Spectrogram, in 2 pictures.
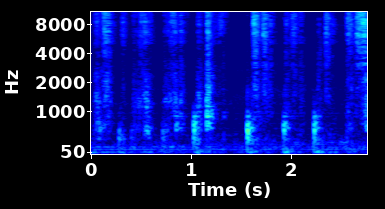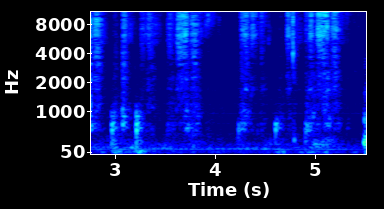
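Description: Pen scratching numbers onto paper up close, a quick series of short strokes and scribbles with brief pauses between them.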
